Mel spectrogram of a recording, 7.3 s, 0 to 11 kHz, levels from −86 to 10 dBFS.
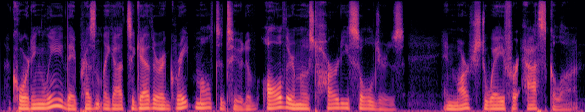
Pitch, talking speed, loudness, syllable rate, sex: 110 Hz, 155 wpm, -17 LUFS, 5.3 syllables/s, male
